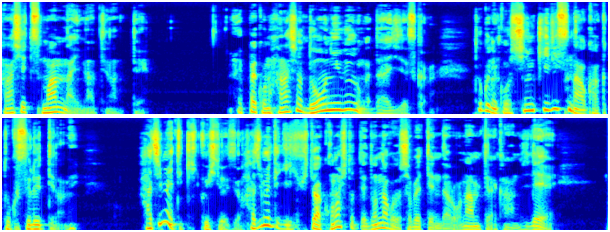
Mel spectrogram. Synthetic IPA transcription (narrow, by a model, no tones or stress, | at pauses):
hanaɕit͡sɨmãnːa̰ḭna̰t̪ːe̞nat̪ːe̞ | japːaɾiko̞nohanaɕino̞d̪o̞ːɲ̟ɨːbɯ̟bɯ̟ŋɡad̪aiʑid̪e̞sɨ̥kḁɾa | t̪o̞k̬ɯ̟ɲ̟iko̞ːɕĩŋkʲiɾʲisɨnaːo̞kakɯ̟̥t̪o̞kɯ̟̥sɨɾɯt̪ːeḭnoa̰ne | haʑime̞t̪e̞kʲi̥kɯ̟çit̪o̞d̪esɨjo̰haʑime̞t̪̬e̞k̬ʲikɯ̟̥ç̥ʲi̥t̪oako̞no̞çi̥t̪o̞t̪ːe̞d̪onːako̞t̪oɕabe̞t̪ːẽnd̪a̰ɾo̰ːnamʲit̪a̰ḭna̰kãɲ̟d͡ʑid̪e̞̰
